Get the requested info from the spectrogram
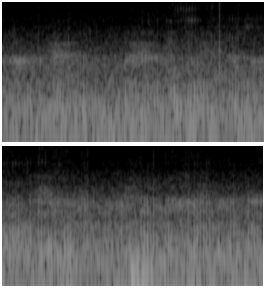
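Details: Oyen, a female domestic cat, in a very affectionate, clingy mood, purring continuously in a low, steady, finely pulsed rumble throughout, with a faint brief click near the middle and soft background hiss.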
